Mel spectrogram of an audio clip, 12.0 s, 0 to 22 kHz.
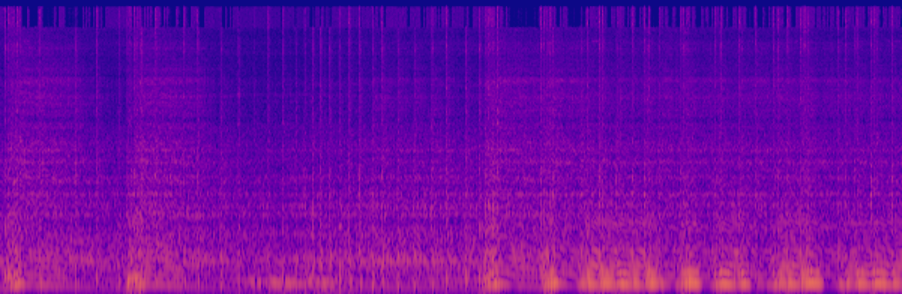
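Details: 1979 Yamaha DT175 oil-injected two-stroke enduro, a hard starter: throttle blips rise briefly, then fall back ragged and blubbery, never revving out cleanly; right crankcase seal and O-ring suspected, smoking more, with a clutch problem too.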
